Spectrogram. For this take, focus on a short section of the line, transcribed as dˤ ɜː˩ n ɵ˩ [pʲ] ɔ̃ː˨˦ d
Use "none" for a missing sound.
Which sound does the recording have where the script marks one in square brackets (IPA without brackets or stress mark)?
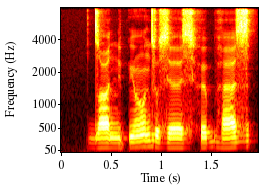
pʲ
